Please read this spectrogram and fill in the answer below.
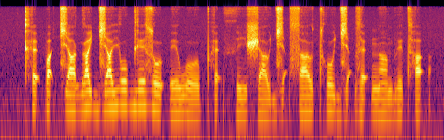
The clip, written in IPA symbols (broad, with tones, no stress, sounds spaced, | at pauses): kʰ ɛ˦ ʔ p ä˦ ʔ t͡ɕ ä˦ ɡ a˦˨ ɪ̯ d͡ʑ ä˦ j o˦ ɡ e˦ z o˦˨ ʊ̯ ʔ e˦ w o˨ ʊ̯ pʰ ɛ˦ ʔ θ i˦ ʃ a˦ ʊ̯ d͡ʑ ä˦ ʔ sʰ a˦ ʊ̯ tʰ o˦˨ ʊ̯ d͡ʑ ä˦ ʔ z ɛ˦ ʔ ŋ ã˦ b e˦˨ ɪ̯ tʰ ä˦ ʔ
